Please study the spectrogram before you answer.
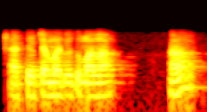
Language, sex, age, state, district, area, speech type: Marathi, male, 18-30, Maharashtra, Sangli, urban, conversation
